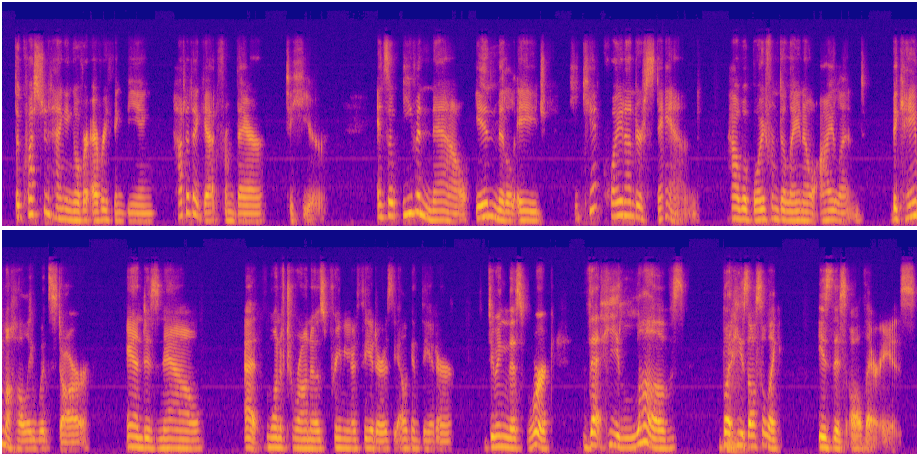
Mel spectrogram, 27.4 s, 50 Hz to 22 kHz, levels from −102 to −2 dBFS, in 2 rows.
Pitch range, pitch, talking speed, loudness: 150-190 Hz, 165 Hz, 135 wpm, -22 LUFS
